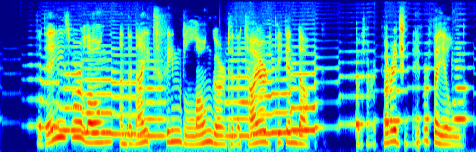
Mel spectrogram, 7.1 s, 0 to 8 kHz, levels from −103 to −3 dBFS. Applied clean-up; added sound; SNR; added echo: neural mask model RNNoise.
